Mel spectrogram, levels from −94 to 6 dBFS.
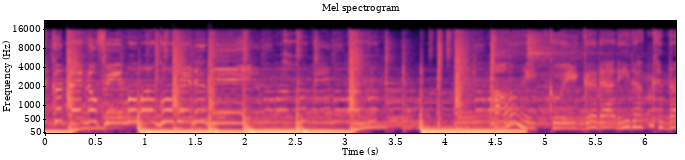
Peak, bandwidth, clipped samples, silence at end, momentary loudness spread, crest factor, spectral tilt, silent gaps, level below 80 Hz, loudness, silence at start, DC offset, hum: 0 dBFS; 16.5 kHz; under 0.1%; 0 s; 8 LU; 10 dB; -4.5 dB/octave; none; -12 dBFS; -12 LUFS; 0 s; under 0.1%; none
